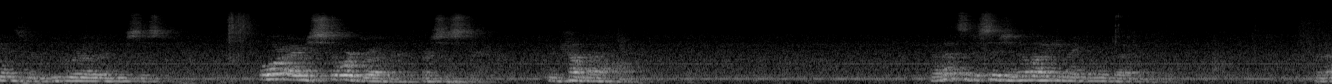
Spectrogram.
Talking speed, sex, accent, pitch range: 125 wpm, male, American, 145-205 Hz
